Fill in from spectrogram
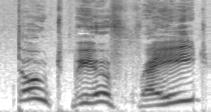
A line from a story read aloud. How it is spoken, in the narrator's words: shouted the hunters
